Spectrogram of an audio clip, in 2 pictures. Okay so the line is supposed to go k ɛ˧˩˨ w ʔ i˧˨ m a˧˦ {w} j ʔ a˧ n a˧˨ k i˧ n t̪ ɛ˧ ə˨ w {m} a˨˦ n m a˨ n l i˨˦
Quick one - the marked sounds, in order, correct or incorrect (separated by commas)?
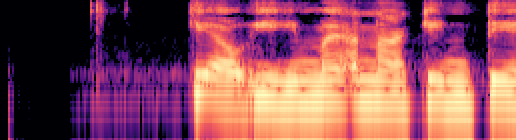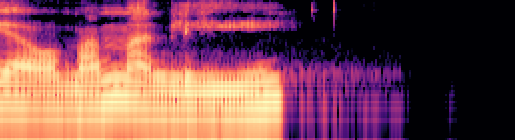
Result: incorrect, correct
